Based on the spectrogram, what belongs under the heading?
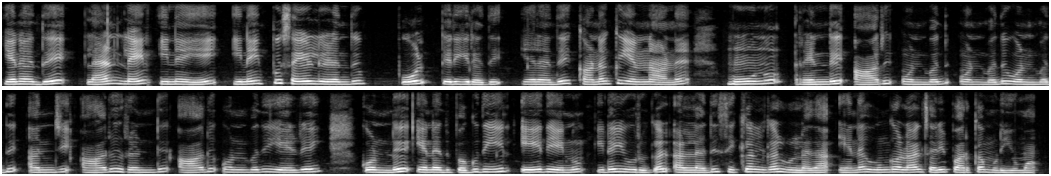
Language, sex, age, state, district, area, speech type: Tamil, female, 18-30, Tamil Nadu, Vellore, urban, read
